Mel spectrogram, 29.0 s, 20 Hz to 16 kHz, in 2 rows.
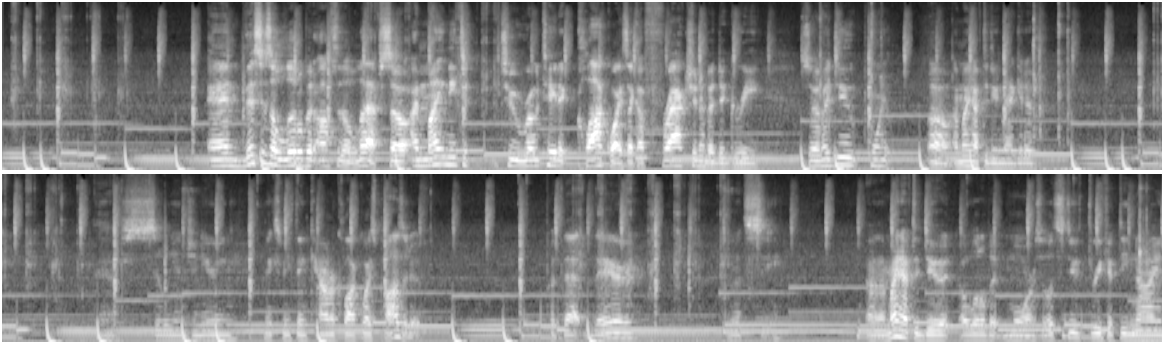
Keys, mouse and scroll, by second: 0.7-1.5 scroll up 6, 4.5-6.0 scroll down 6, 6.1 scroll up 1, 7.7 click, 14.3 scroll down 1, 14.7-16.0 scroll up 8, 16.3-17.6 drag, 18.1 click, 18.6 click, 20.9 click, 21.4 scroll up 2, 21.8-22.9 scroll down 4, 23.0-23.8 scroll up 3, 26.5-27.8 drag.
